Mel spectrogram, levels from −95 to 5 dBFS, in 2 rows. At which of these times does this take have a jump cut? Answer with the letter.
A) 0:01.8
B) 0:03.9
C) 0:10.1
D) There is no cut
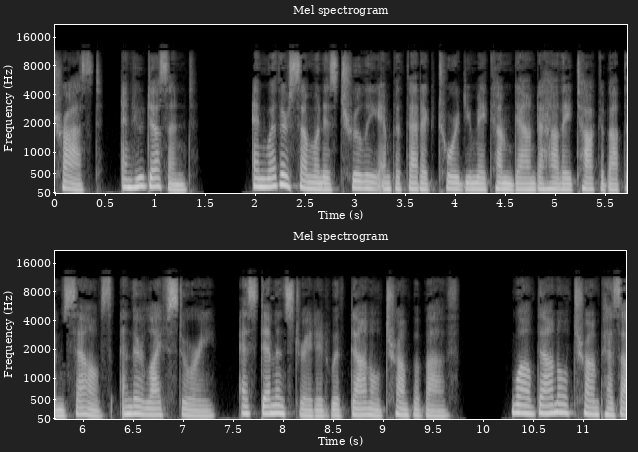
C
